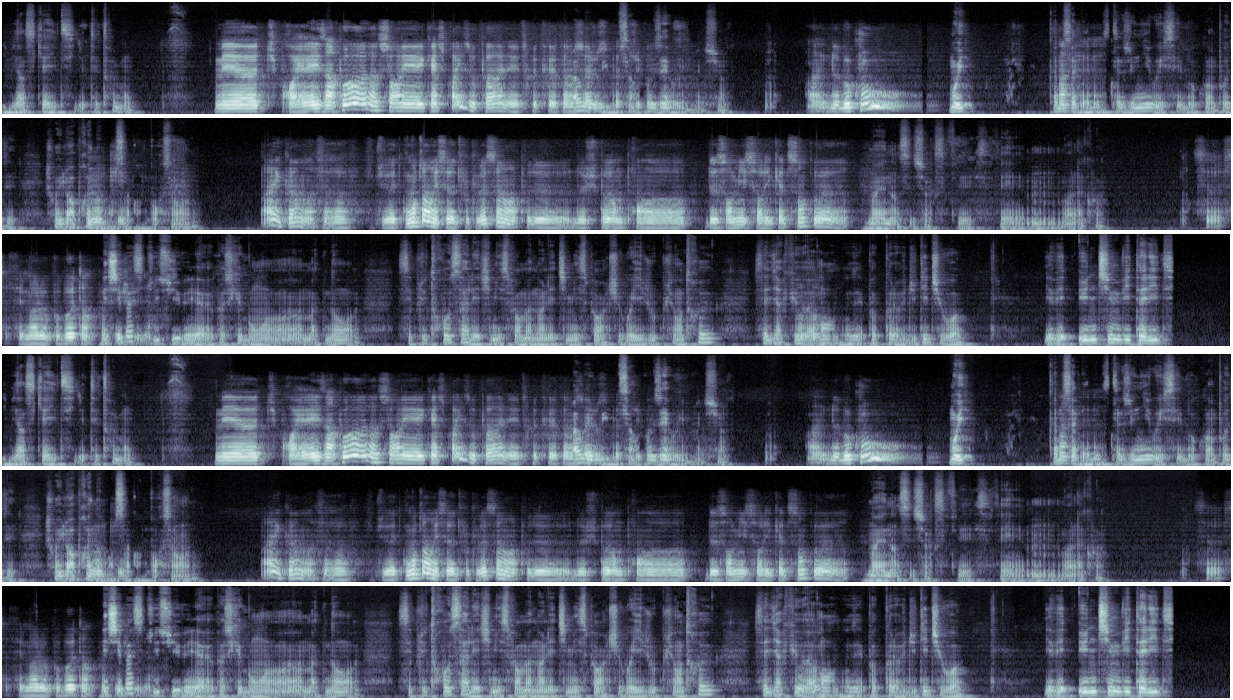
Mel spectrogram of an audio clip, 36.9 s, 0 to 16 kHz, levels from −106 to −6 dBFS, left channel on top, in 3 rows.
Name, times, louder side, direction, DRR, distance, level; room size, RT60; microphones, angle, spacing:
voice 1, 0.0-1.3 1.7-1.8 5.7-7.3 9.5-9.7 10.5-14.3 20.9-23.3 25.6-34.2 35.0-36.3, right 2 dB, 30° right, 3.6 m, -32 dB
voice 2, 2.1-6.0 8.1-9.1 10.6-10.7 13.2-13.3 14.9-20.8 24.3-25.7 32.5-32.8, left 1 dB, 60° left, 3.6 m, -25 dB
head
